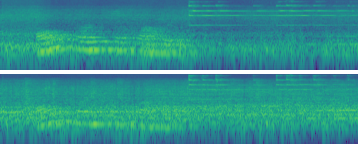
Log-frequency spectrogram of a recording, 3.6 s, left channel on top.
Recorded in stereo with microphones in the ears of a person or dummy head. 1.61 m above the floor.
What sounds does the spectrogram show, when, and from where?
0.3 s a woman speaking: 45° right (ahead or behind), 7.5 m; by 1.8 s 55° right (ahead or behind), 7 m
1.9 s a bell: 30° right (ahead or behind), 6 m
